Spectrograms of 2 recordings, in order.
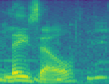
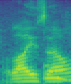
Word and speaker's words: Lae'zel: Lae'zel. Lae'zel.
